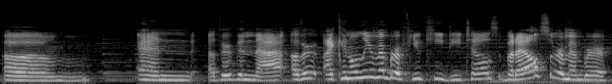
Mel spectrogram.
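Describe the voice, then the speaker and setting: Soft background music plays as a young adult streamer from the United States chats loosely, wandering between thoughts, interrupting herself, and giggling a lot. She speaks at a moderate pace with a medium pitch and a sharp tone.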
